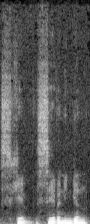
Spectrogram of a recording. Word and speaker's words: Scheveningen: It's the Scheveningen variation of the Sicilian, or as it's supposed to be pronounced, and I'm sorry for this, Scheveningen or something like that.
